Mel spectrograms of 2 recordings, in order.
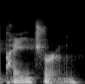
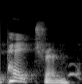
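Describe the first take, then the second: First: It is said in an American accent. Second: It is said in an English accent. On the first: "if you're American, you would say" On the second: "if you're English, you'd say"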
